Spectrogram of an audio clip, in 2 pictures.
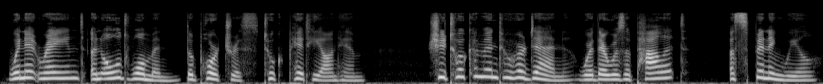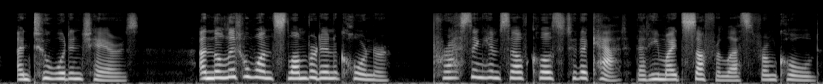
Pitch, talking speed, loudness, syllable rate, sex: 245 Hz, 185 wpm, -17 LUFS, 5.0 syllables/s, female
